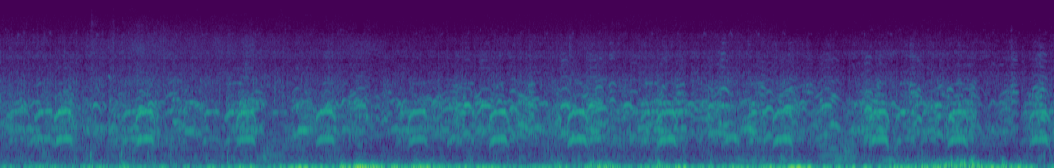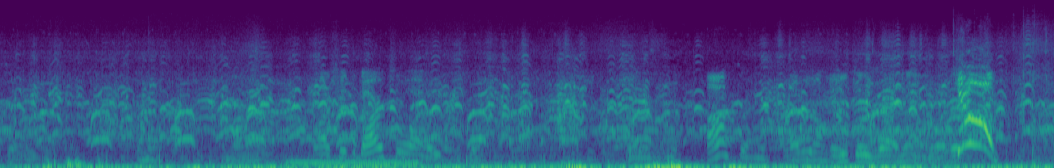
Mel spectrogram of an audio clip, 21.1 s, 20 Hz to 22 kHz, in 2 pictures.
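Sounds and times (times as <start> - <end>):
geese honking: 0.0 - 21.0
low bumps and rumbles: 13.2 - 15.8.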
